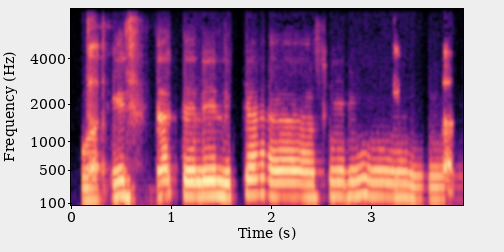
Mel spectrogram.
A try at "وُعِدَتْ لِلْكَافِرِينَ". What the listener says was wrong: ওয়াও হয়ে যাচ্ছে, উ ইদ্দাত হবে উ।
